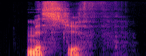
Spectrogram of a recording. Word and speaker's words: MSCHF: MSCHF. Mischief, basically, Word. Is how you say it.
